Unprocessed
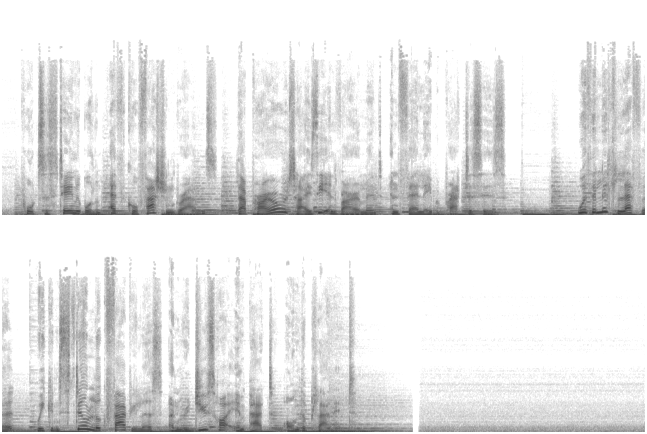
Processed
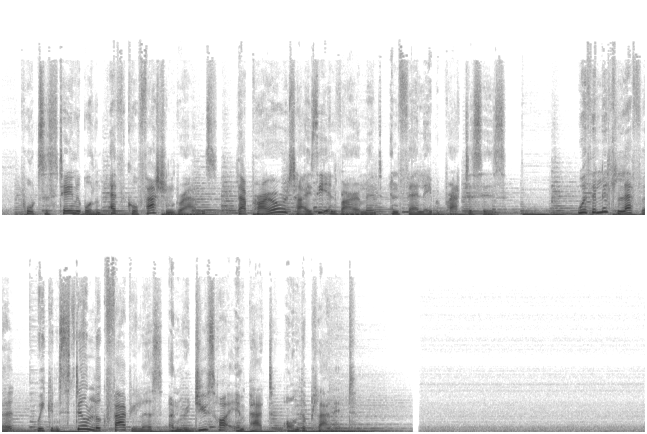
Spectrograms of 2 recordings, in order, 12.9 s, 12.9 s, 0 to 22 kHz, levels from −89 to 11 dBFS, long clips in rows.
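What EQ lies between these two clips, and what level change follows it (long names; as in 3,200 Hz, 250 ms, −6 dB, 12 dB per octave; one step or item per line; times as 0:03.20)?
dynamic equaliser 1,200 Hz, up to +4 dB, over −38 dBFS, Q 2.3
+2.5 dB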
